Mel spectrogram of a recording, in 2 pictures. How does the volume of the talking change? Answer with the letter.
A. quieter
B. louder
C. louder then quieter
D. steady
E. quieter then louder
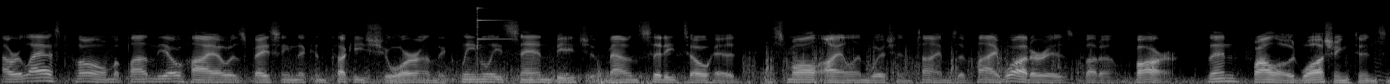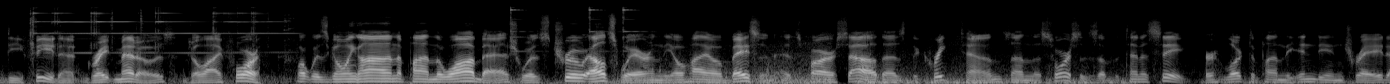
C.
